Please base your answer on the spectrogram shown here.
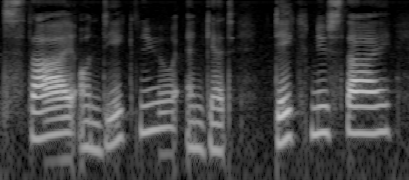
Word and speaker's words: δείκνυσθαι: So we'll put sthai on δείκνυ and get δείκνυσθαι. And there the accent is always on the third to last syllable, which you could actually think of as recessive.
